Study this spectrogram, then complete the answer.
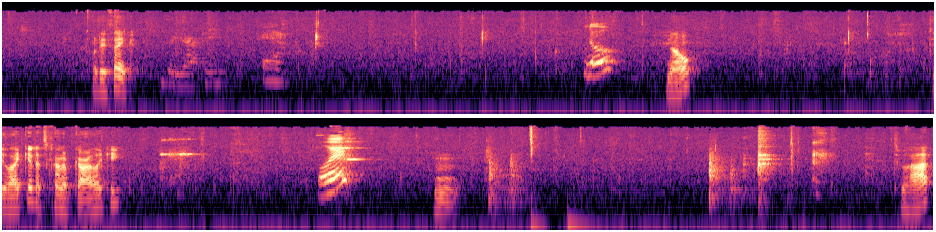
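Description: A toddler girl babbles and whines up close.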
